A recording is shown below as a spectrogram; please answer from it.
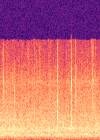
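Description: Live audience applauding, a steady patter of many hands clapping.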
